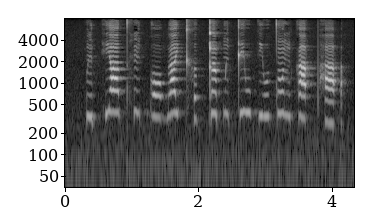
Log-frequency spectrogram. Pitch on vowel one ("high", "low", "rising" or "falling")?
low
